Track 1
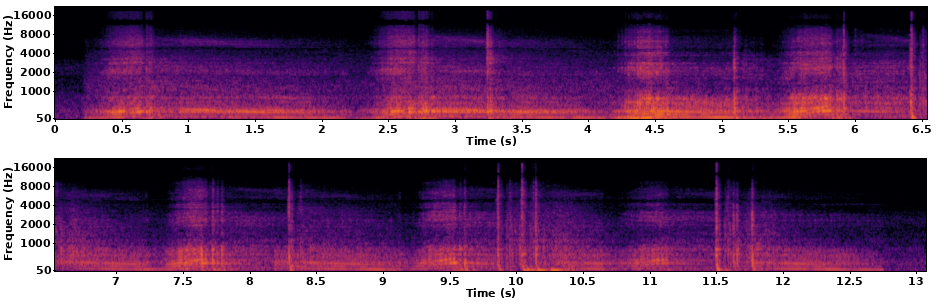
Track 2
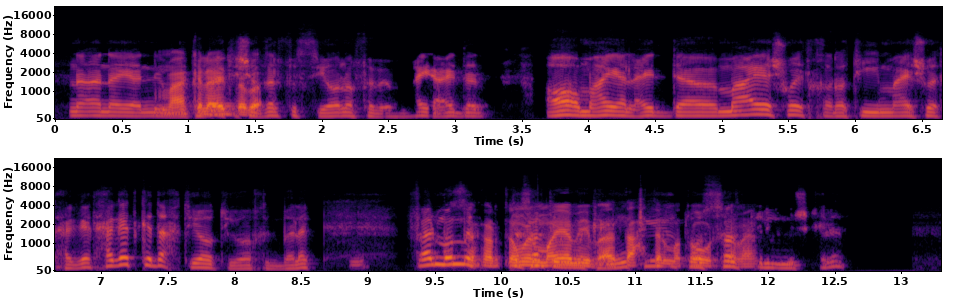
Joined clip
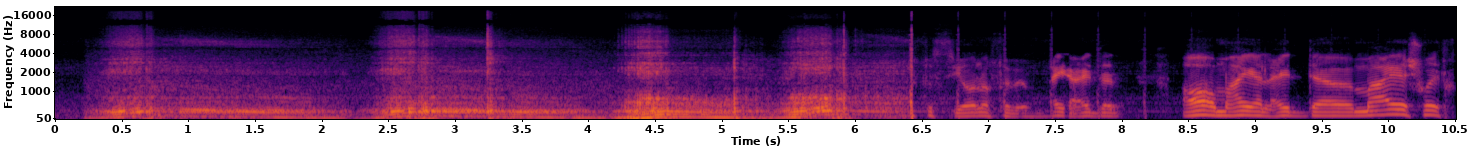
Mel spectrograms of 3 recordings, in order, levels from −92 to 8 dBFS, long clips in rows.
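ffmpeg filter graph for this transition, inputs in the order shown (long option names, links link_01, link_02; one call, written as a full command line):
ffmpeg -i cue0.wav -i cue1.wav -filter_complex "[0:a]apad=whole_dur=10.51,atrim=end=10.51,atrim=end=6.442[link_01];[1:a]atrim=start=1.668:end=5.74[link_02];[link_01][link_02]acrossfade=duration=0.004:curve1=hsin:curve2=hsin,asplit=2[link_03][link_04];[link_04]afade=type=in:start_time=6.02:duration=0.01,afade=type=out:start_time=6.44:duration=0.01,aecho=0:1:350|700|1050|1400|1750|2100|2450|2800|3150|3500|3850|4200:0.158489|0.126791|0.101433|0.0811465|0.0649172|0.0519338|0.041547|0.0332376|0.0265901|0.0212721|0.0170177|0.0136141[link_05];[link_03][link_05]amix=inputs=2:normalize=0" out.wav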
